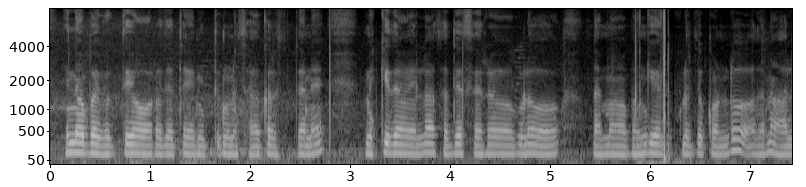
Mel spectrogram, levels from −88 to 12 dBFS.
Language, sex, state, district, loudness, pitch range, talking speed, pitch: Kannada, male, Karnataka, Shimoga, -25 LUFS, 125-140 Hz, 120 wpm, 130 Hz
